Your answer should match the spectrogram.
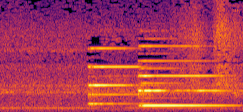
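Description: Fujitec elevator's arrival chime, a two-note ding-dong: a higher note about a second in, then a lower, louder note that rings on and fades, signalling the car's arrival at a floor. Under it runs a faint steady hum.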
